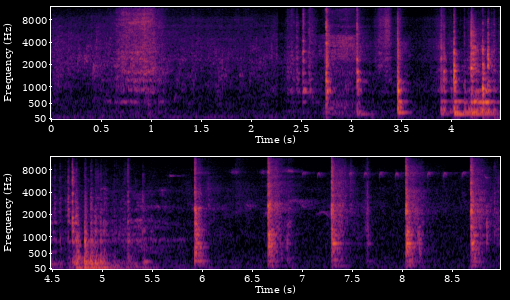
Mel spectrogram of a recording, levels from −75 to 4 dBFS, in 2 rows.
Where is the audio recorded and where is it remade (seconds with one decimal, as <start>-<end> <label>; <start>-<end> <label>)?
0.0-1.1 recorded; 1.1-2.0 remade; 2.0-2.9 recorded; 2.9-4.0 remade; 4.0-5.8 recorded; 5.8-7.0 remade; 7.0-9.0 recorded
